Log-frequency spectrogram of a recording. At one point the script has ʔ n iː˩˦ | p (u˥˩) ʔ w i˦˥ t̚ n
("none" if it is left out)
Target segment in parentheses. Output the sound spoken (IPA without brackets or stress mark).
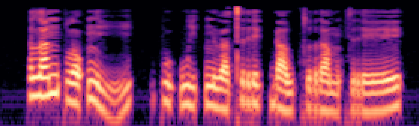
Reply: u˥˩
